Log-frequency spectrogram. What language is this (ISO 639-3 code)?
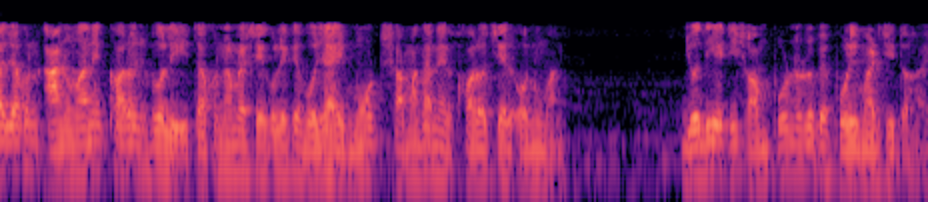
ben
